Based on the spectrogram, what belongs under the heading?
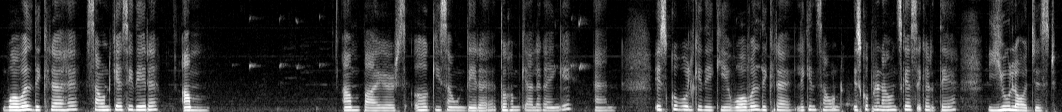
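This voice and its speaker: A woman with a slightly high voice teaches an English grammar lesson. She poses quick questions and answers them herself. She reads each example sentence slowly and carefully. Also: a little mellow.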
